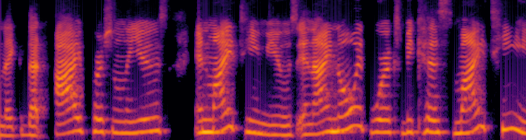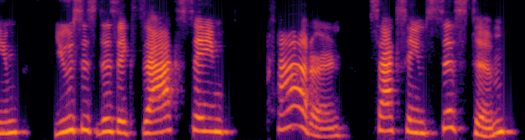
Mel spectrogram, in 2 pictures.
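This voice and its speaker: A woman's voice: fairly high pitch, pushed and bright, dry recording. A woman in her forties with a Filipino accent, chatty and self-deprecating, coaching a webinar over a video call. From Philippines. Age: 40s. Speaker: real estate coach. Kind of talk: online training webinar.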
